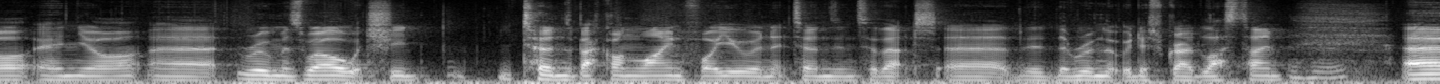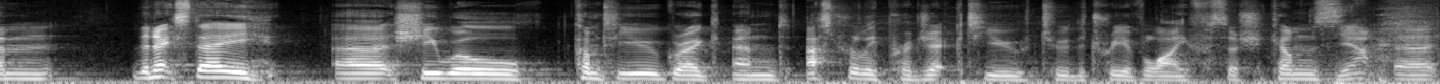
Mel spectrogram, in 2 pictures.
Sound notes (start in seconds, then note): none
